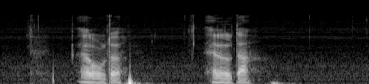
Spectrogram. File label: quenya dark l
